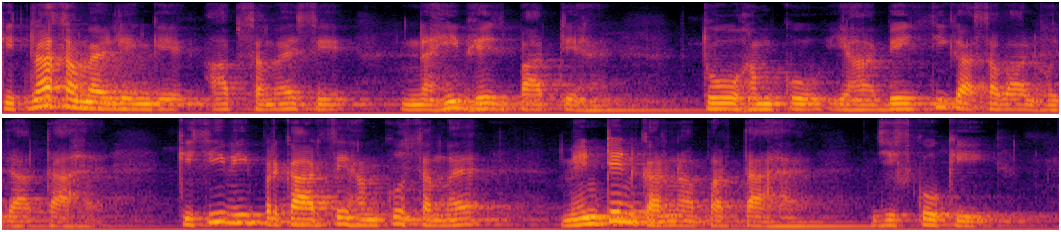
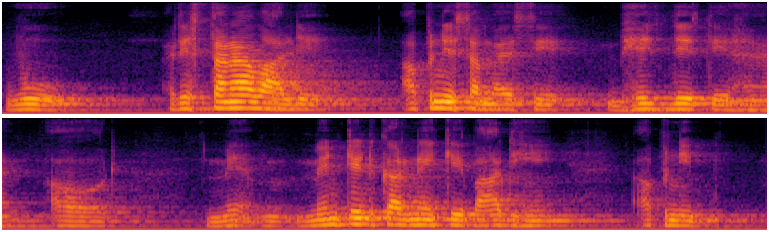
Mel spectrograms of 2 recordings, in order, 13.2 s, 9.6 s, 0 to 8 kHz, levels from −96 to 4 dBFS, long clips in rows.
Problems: constant background noise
